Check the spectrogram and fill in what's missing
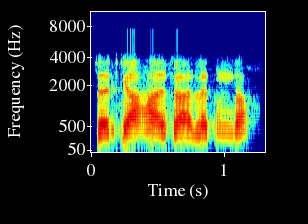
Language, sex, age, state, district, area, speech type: Dogri, male, 18-30, Jammu and Kashmir, Jammu, rural, conversation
